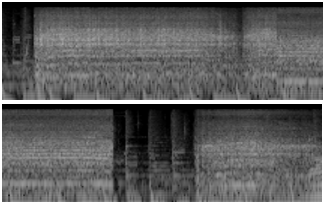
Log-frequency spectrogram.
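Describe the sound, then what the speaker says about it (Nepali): A kitchen mixer grinder whirs loudly as it blends tomato chutney for momos, a steady motorized drone that cuts out briefly near the end, pulses, then resumes at full power. "अब भने मिक्सर ग्राइन्डरमा हालेर यसलाई पिस्छौँ है।"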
